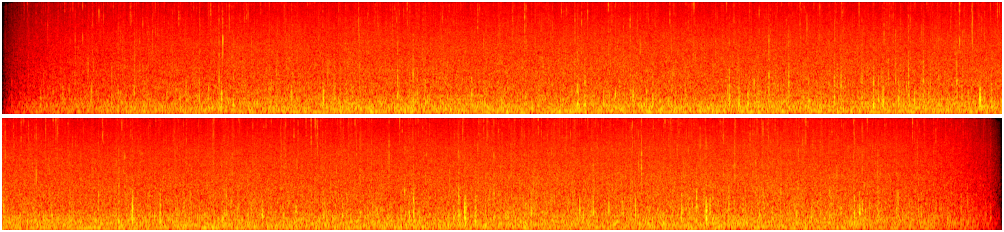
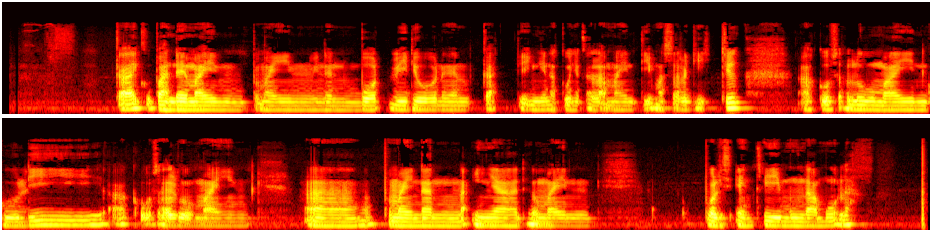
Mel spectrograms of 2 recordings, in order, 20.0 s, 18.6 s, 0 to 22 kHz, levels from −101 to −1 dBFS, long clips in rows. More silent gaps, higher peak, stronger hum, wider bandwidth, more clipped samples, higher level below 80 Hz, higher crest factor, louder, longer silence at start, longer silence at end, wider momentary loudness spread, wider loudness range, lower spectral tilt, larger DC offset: neither; second, -6 dBFS vs -2 dBFS; neither; first, over 20 kHz vs 11.5 kHz; neither; first, -44 dBFS vs -60 dBFS; first, 28 dB vs 22 dB; second, -31 LUFS vs -23 LUFS; second, 0.05 s vs 1.15 s; about the same, 0.05 s vs 0.05 s; second, 4 LU vs 11 LU; about the same, 2 LU vs 4 LU; second, -3 dB/octave vs -7.5 dB/octave; neither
